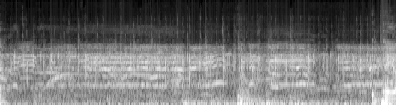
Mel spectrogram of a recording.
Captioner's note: crowd clapping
